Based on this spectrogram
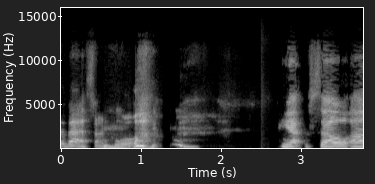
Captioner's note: both chuckle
